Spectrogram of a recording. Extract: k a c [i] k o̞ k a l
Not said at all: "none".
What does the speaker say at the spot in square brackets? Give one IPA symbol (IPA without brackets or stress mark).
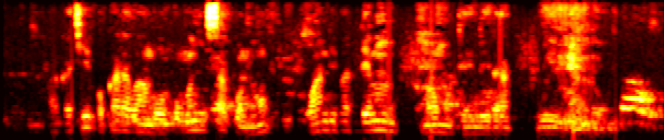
iː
